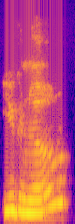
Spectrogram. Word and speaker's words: Huguenot: An initial H is not pronounced in French. So it would be Huguenot, not Huguenots.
